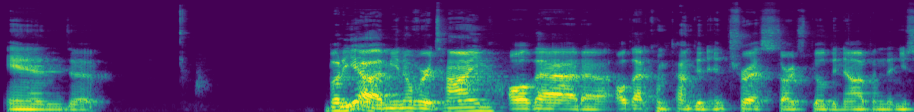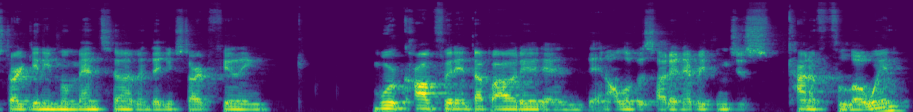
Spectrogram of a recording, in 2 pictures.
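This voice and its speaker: A man's voice: deep voice, level tone, moderate pace, fairly bright tone, reverberant. A man in his mid-twenties from Honduras talking casually as an interview guest, telling his story reflectively in short phrases. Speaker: interview guest, business owner.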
